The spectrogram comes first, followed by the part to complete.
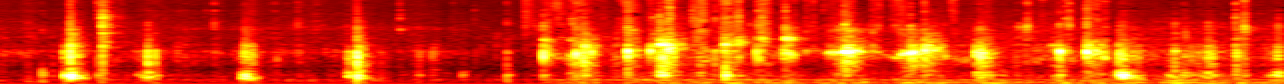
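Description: Close-miked wet chewing of creamy white-sauce penne pasta, with sticky mouth clicks and lip smacks. The smacks are spaced out at first, then come thick and fast from about two and a half seconds in.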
